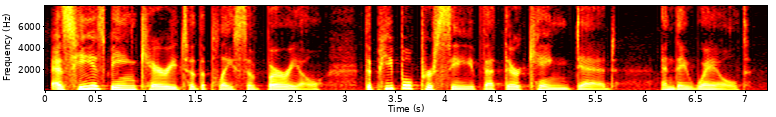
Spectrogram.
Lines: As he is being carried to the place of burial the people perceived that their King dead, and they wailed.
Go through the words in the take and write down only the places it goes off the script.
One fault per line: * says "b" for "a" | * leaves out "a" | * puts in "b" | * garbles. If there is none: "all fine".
all fine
